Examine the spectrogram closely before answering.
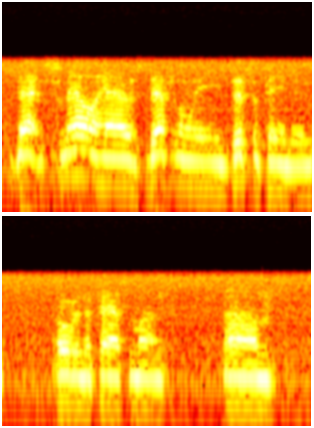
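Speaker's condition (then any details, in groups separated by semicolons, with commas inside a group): ALS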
